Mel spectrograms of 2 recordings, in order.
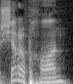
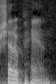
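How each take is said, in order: First: The last word has an aw vowel. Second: The last word has a short a vowel. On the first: It makes them sound harder. "that sounds cooler. Shadow Pawn" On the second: It sounds like a cooking pan. "it spelled like pan, like a frying pan"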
